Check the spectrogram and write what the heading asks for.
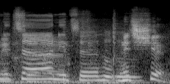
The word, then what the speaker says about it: Nietzsche: Oh, Nietzsche itu mengatakan Nietzsche, bacanya tuh Nietzsche.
